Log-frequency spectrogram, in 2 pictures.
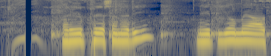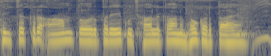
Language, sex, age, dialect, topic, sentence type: Hindi, male, 18-24, Awadhi Bundeli, banking, statement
